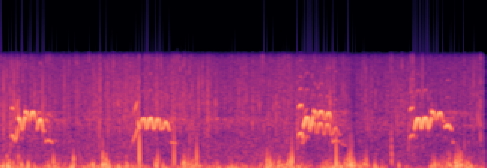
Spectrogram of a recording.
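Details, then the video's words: A loon gives four quavering, warbling phrases at mid pitch, each about half a second long and spaced every one to two seconds, over low rumbling thumps. "loon songs"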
